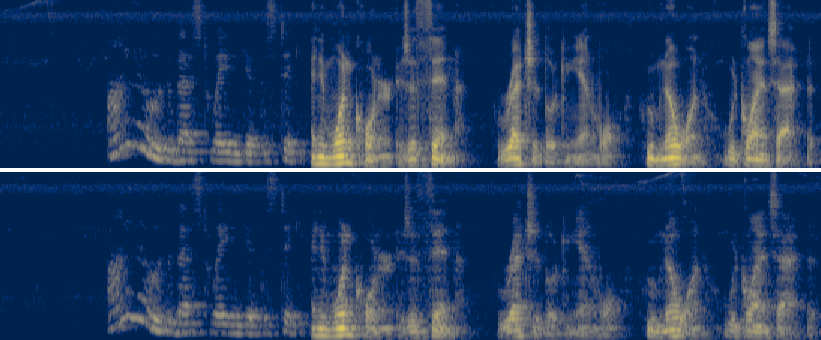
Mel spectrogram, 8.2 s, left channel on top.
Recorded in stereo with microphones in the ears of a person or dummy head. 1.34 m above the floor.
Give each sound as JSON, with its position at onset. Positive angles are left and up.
{"t": 1.1, "sound": "a woman speaking", "side_deg": 15, "distance_m": 1.6}
{"t": 3.1, "sound": "a man speaking", "side_deg": 80, "distance_m": 0.6}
